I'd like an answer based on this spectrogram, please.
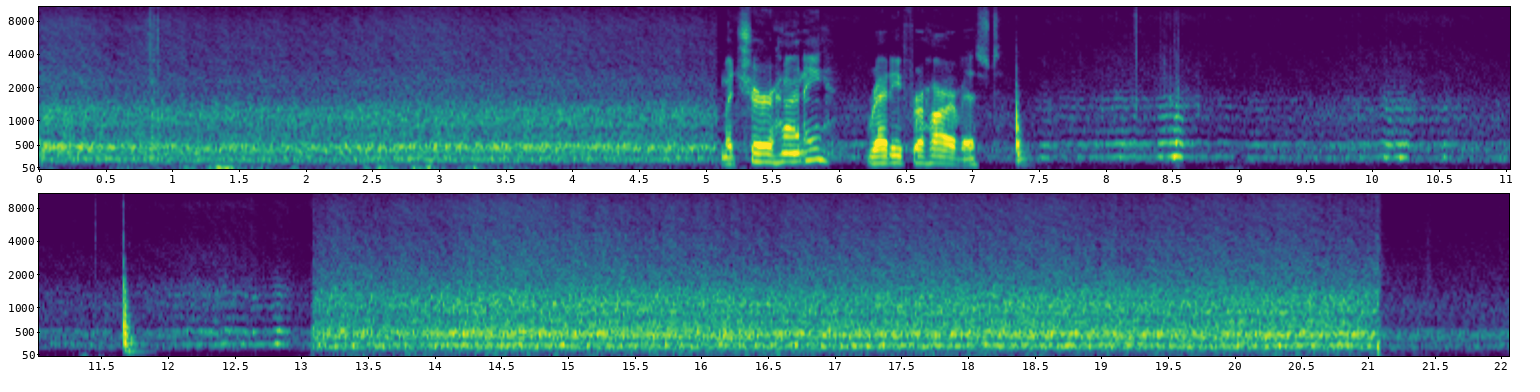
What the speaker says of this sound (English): The industrious Apis mellifera colony works in perfect synchronization, with thousands of bees returning with vital golden pollen.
